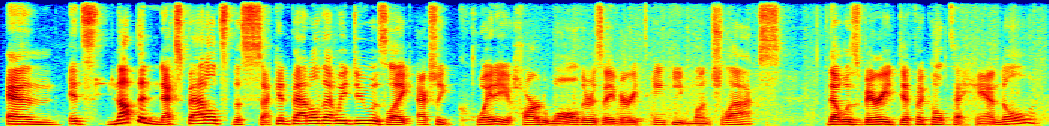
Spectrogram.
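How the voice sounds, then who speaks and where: A man's voice: medium pitch, moderate pace, sharp tone, a little hiss or hum. A man giving casual, explanatory speedrun commentary full of gamer jargon while he plays. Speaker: speedrunner playing and explaining the run.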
